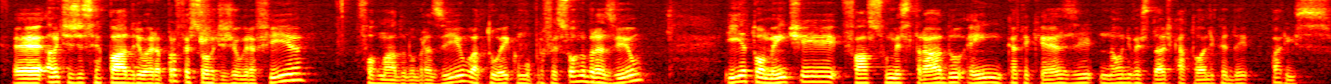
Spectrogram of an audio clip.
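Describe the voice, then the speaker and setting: With a Brazilian accent, a man speaks at a fairly slow pace in a medium-pitched, dark, mellow tone with ordinary pitch variation. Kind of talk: podcast interview.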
